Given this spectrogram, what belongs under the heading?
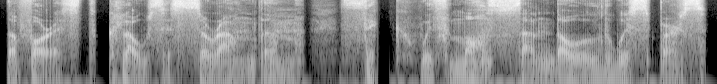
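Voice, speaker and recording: Very deep, gravelly saga storyteller. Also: male voice, a bit bright, dry recording, studio quality, full character voice. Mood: grave, ominous. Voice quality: gravelly, husky. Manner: slow, ominous, deliberate. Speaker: narrator. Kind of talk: dramatic scripted storytelling narration.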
